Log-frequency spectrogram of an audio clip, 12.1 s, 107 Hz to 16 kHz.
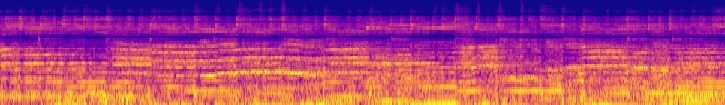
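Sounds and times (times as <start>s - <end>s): electric keyboard: 0.0s - 12.0s
guitar: 0.0s - 12.0s
steady bass: 0.0s - 12.0s.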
